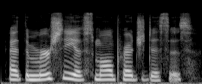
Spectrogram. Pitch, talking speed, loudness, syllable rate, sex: 220 Hz, 180 wpm, -15 LUFS, 5.6 syllables/s, female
